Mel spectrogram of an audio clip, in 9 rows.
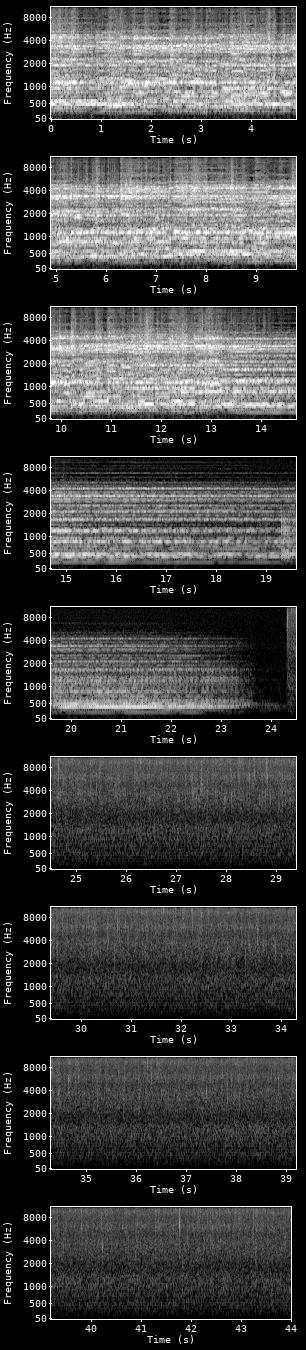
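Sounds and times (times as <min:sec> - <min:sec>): music: 0:00.0 - 0:24.3
steady hiss like rain: 0:00.0 - 0:44.0.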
